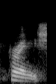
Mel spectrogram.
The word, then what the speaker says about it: perish: 25 people perished, perished, Perished. perished. You In just an keep pronouncing it, perish, and I'm doubting.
